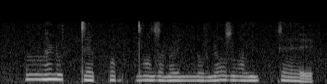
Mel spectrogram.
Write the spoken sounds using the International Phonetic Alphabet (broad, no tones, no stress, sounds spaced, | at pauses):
lː ɐ̃ ɳ u tː ɛ pː ʌ b ɐ p dˤ ũ zˤ ʌ ɳ ø nː o v ɳ ø zˤ ũ e̯ ð ĩ kː ɛ e̯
